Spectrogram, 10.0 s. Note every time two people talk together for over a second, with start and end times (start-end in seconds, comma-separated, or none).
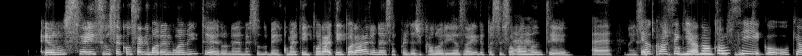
7.8-9.5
